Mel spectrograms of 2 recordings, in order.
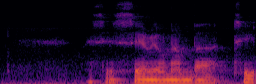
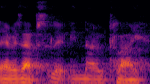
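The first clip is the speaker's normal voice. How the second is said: ordinary delivery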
